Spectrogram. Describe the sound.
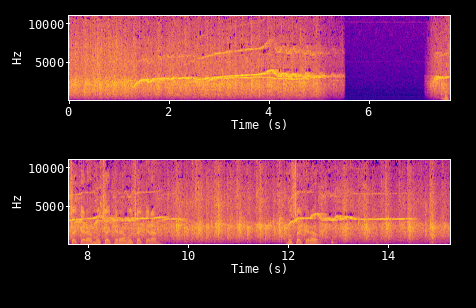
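Applause honouring a live orchestra at a celebration: loud, steady clapping with high whistles and cheering voices over it. It breaks off into a short silence partway through, then resumes just as strongly.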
